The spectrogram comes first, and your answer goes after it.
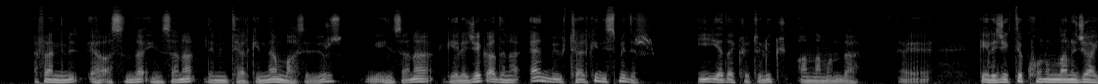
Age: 50-69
